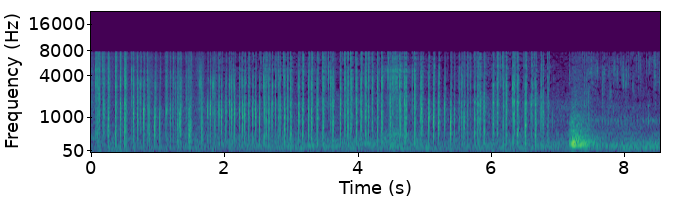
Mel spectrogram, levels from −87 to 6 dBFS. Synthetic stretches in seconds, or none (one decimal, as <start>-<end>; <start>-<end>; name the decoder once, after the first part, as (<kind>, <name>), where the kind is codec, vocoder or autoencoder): 0.0-1.9 (autoencoder, DAC-VAE)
